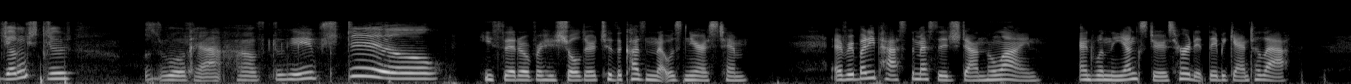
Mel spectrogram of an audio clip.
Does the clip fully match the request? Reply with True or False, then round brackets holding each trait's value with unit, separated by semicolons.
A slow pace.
False (160 wpm)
